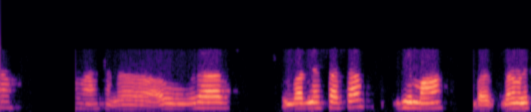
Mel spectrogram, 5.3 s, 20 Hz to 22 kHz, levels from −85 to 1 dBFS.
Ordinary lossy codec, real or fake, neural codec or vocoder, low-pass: none; real; none; 3.6 kHz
